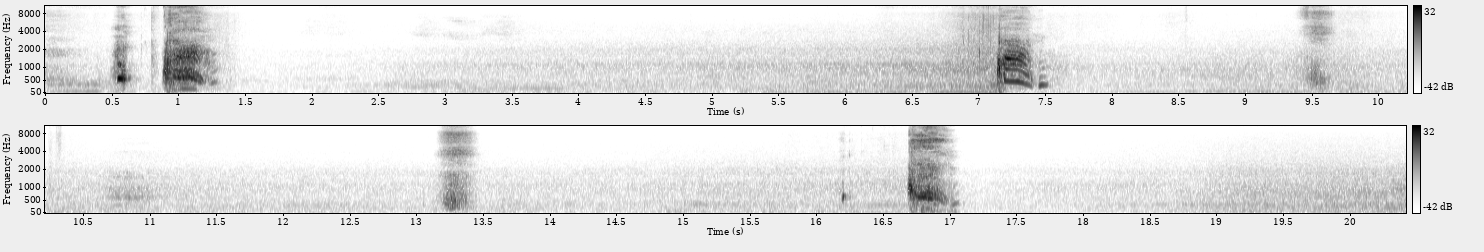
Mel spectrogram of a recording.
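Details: Hay fever sneezing while sitting outside in very high pollen levels: five sharp, explosive sneezes over twenty seconds with quiet pauses; person suspects a cold starting and next day had a very sore throat, aches and chills.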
